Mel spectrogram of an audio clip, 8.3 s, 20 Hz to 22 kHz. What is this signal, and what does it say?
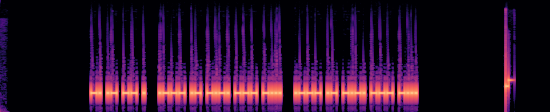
Morse code, heard as a keyed tone, about 40 wpm, 700 Hz. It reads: NAME JACOB JACOB
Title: K1USN SST QSO Practice 40wpm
